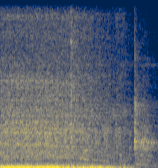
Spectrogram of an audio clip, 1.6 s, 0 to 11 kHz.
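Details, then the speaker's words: Kawasaki Ninja 250R race bike, after cleaning the carburetor and changing the plugs: the small twin settles into a smooth, steady low idle with no bogging or misses, the earlier off-throttle dying fixed; normal idle. "Now she's running. It's not bogging anymore. That's what it was."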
